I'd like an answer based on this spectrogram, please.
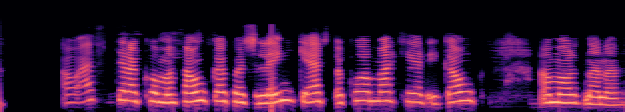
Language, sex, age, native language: Icelandic, female, 30-39, Icelandic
